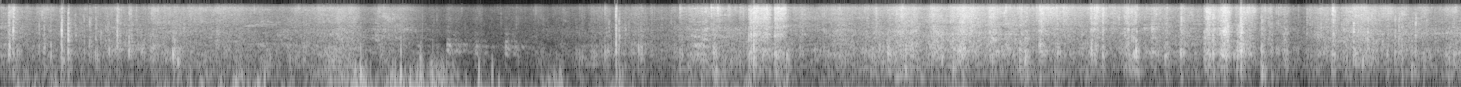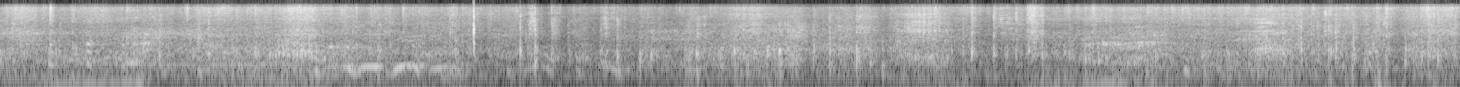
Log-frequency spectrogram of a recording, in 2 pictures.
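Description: Two Hungarian Vizslas in dog boots running and play-wrestling on snow: a quick, uneven patter of booted footfalls that sound like horses.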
